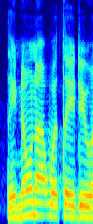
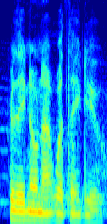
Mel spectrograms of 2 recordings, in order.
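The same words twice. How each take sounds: First: Said in the usual way. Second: Much lower, much softer and quick, a whispered plea; hushed prayer. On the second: Acted. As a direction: let "for they know not what they do" fall low and soft. Quoting Jesus' prayer, hushed.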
